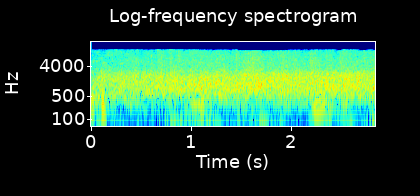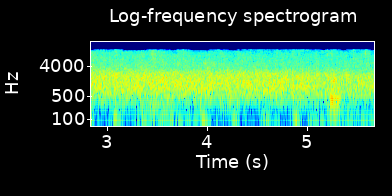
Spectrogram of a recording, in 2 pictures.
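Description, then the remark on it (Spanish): Steady, dense applause from an audience of about 400 people fills the whole stretch, a continuous crackling wash of many hands clapping at an even loudness, with a few faint voices mixed in underneath. “Un aplauso a todos ustedes, por favor, ¿sí?”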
